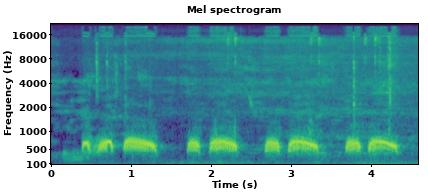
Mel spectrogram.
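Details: Spotted dove cooing as a morning lure meant to bring other doves into breeding condition: arched, mellow coo phrases repeated about once per second, each a short note followed by longer drawn-out coos, over a faint low hum.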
